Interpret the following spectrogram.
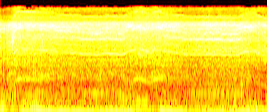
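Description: Cordless drill spinning a rubber eraser wheel against a boat hull, stripping off old keel-guard adhesive: a steady high motor whine over a heavy low rumble from the wheel rubbing, which drops out briefly about halfway through.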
